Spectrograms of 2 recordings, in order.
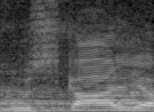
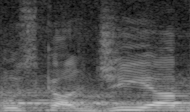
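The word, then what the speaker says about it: Buscaglia: everybody and so i it's pronounced buscalia buscaljia baskaglia buscalooza even spaghetti i mean that's the truth and it doesn't matter to me as long as you call me something and i've enjoyed all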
